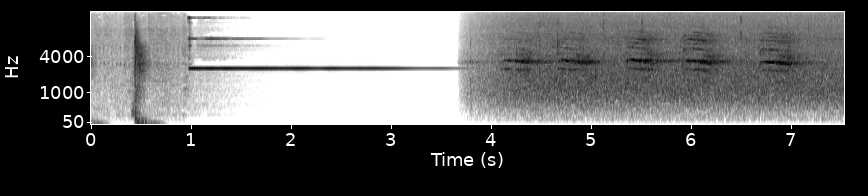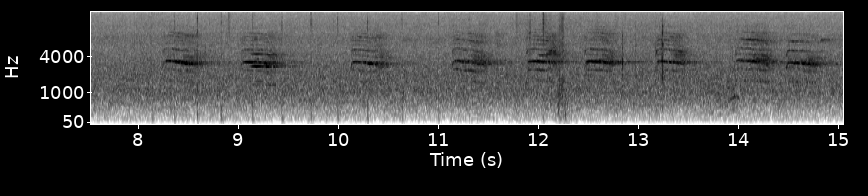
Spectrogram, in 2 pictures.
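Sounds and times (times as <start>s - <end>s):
high ringing tone: 1.0s - 3.7s
steady outdoor hiss: 3.7s - 15.0s
bird chirping: 8.2s - 15.0s.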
